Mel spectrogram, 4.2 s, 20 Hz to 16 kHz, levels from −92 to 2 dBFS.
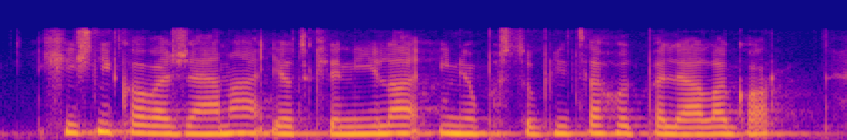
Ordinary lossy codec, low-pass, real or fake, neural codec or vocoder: none; 7.2 kHz; fake; codec, 16 kHz, 8 kbps, FunCodec, trained on Chinese and English, 25 frames a second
